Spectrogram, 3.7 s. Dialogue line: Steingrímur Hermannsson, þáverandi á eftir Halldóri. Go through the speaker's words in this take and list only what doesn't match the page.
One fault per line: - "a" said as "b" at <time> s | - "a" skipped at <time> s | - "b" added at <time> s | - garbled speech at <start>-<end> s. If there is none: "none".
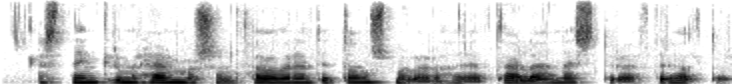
- "dómsmálaráðherra talaði næstur" added at 1.8 s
